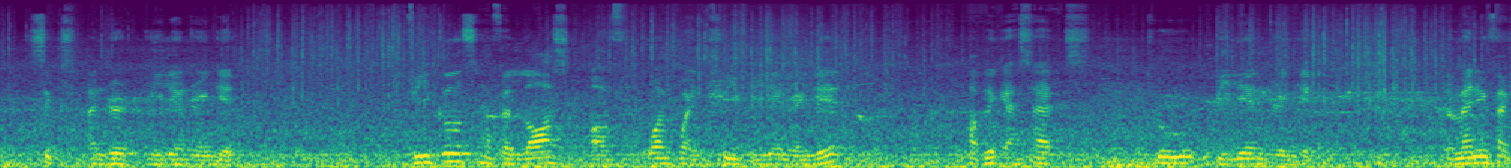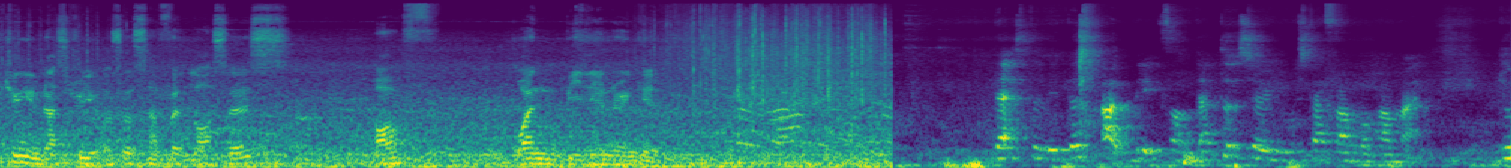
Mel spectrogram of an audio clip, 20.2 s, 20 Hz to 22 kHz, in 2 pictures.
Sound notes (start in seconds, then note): 14.4 cameras flashing and clicking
